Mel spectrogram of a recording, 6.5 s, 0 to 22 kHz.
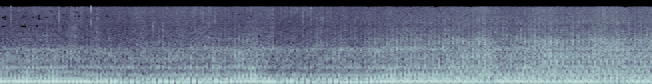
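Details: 2012 Arctic Cat Wildcat 1000 side-by-side drifting hard and doing donuts in snow: strong clean engine note rising and falling with throttle, no knocks, misses or rattles; normal running under load.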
